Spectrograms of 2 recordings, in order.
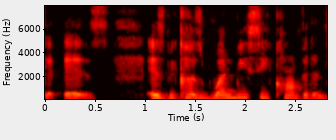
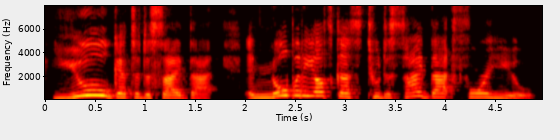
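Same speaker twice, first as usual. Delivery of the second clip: loud, rising, forceful pep talk; emphatic and loud; 5 semitones higher, 10 dB louder than usual. Real, not acted. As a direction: drive it home with force.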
